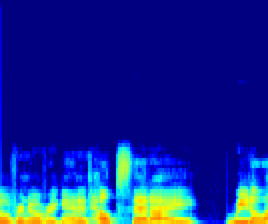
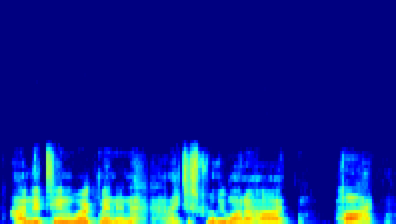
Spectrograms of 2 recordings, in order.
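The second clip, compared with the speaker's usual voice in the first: New York accent blended into a Boston accent. Showing the voice used for the Tin Man: New York-Boston accent. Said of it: "kind of New Yorker and a little bit of Bostonian".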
